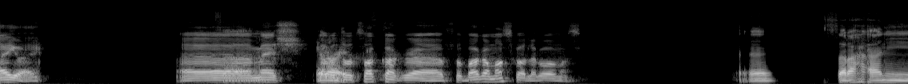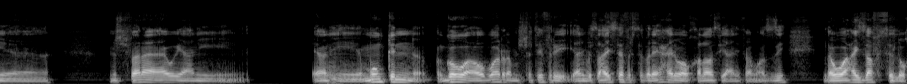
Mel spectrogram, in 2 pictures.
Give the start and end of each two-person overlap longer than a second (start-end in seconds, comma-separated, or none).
none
